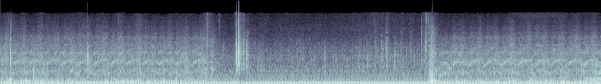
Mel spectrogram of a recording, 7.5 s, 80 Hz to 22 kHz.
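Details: Fiat 126 cold start, last run 18 October: starter turns the engine over in a steady, low droning churn for several seconds but it never fires; crank-no-start, owner suspects spark plugs or ignition coil.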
